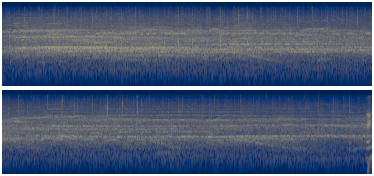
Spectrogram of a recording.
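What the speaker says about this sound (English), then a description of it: "Let's give them a hand of applause." A large crowd at a university graduation ceremony applauds the standing graduates, a dense, sustained wash of clapping mixed with cheers and whoops that stays loud throughout.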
